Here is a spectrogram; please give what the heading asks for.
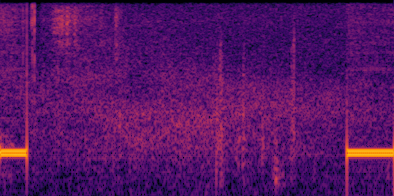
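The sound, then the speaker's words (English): Telephone line tones on a call to an elevator phone number: a short steady tone, then several seconds of hissing line noise with faint clicks, then the same steady tone returns and holds to the end. “Oh, we've got to call that elevator phone”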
